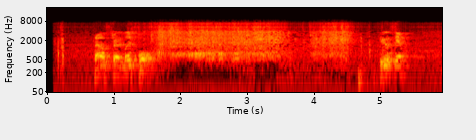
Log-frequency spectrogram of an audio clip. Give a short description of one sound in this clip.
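Kibble rattles into a plastic bowl.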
